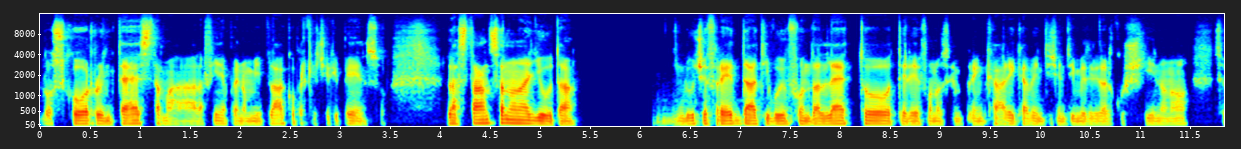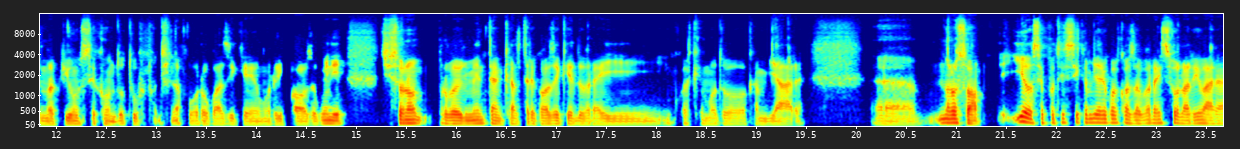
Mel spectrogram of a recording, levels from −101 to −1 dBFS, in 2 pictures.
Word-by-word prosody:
lo - - -7
scorro 95 0 +3
in 90 -1 -4
testa 95 0 +3
ma 85 -1 -6
alla 85 0 -6
fine 95 -2 -6
poi 90 - -7
non 85 0 -6
mi 85 -1 -6
placo 95 +1 -3
perché - - -9
ci - - -9
ripenso. 90 -3 -4 0.6
La - - +1
stanza 110 +2 +5
non 110 -2 +4
aiuta, 95 -4 +4 0.9
mhmm, - - -15
luce 95 +1 +1
fredda, 95 0 +4
TV 95 -1 -3
in 90 - +1
fondo 90 -1 -1
al 85 - +1
letto, 95 0 +3
telefono 85 0 -4
sempre 85 +1 -9
in 85 - -6
carica 90 0 -3
20 85 -1 -7
centimetri 85 0 -6
dal 85 -1 -3
cuscino, 90 0 -7
no, 90 +1 -6 0.2
sembra 90 -1 -3
più 95 +2 -1
un 90 - -2
secondo 90 -1 -4
turno - - -9
di - - -6
lavoro 90 -1 -6
quasi 90 0 -5
che 85 0 -4
un 85 0 -7
riposo. 85 0 -3
Quindi, 100 -1 +3 0.3
ci - - -1
sono 110 -1 +6
probabilmente 100 +1 +2
anche 95 0 -2
altre 90 +1 -2
cose 95 +1 0
che 90 +1 -1
dovrei 85 -1 -5
in - - -14
qualche - - -11
modo 90 -1 -8
cambiare. 85 -2 -3 0.6
Uhm, 85 0 -5
non 125 +1 +5
lo - - +11
so, 95 -6 +4
io - - +6
se - - +1
potessi 130 0 -1
cambiare 130 -1 +3
qualcosa 120 -4 +1
vorrei 110 +2 0
solo 115 -2 +2
arrivare 100 -1 +2
a - - -1
90 Hz, 185 wpm, -23 LUFS, 85-95 Hz, 0.9 s, lo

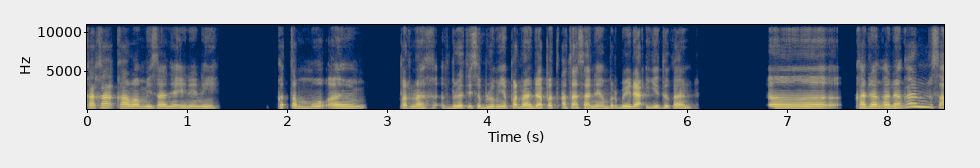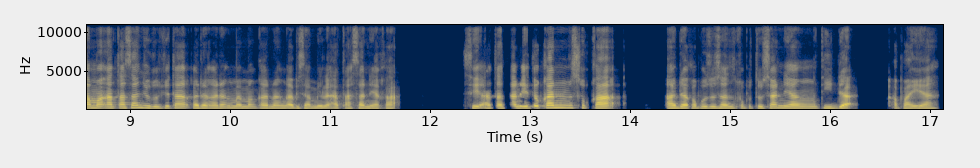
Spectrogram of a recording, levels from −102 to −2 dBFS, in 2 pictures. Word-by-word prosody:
Kakak 250 +6 +2
kalau 210 -2 +4
misalnya 205 -1 0
ini 205 +2 -2
nih, 180 -4 -1 0.7
ketemu, 200 +1 -2 0.2
eee, 205 0 +3 0.5
pernah 200 0 +1
eee, 195 -3 -12
berarti 165 +5 +1
sebelumnya 205 +2 -1
pernah 200 -2 +5
dapat 180 +1 +3
atasan 175 0 +2
yang 175 +1 -2
berbeda 175 +5 +4
gitu 155 +1 -3
kan? 180 +7 +1 0.8
Eee, 225 0 +3 0.2
kadang-kadang 220 +1 +4
kan 400 0 +2
sama 235 -4 +2
atasan 230 +4 0
juga 205 -6 -3
kita 225 +2 -2
kadang-kadang 190 +3 -1
memang 210 +1 -3
karena 190 -1 -1
nggak 160 -2 +1
bisa 170 - -3
milih 155 -2 -2
atasan 185 +6 -3
ya, 160 - -3
Kak. - - -3 0.7
Si 215 - -2
atasan 205 +1 -1
itu 245 +3 +2
kan 280 0 +6 0.2
suka 230 -7 +4 0.5
ada 200 0 +3
keputusan-keputusan 200 +1 -2
yang 200 -2 +2
tidak 195 -3 +1 0.3
apa 180 - -5
ya, 170 +1 -1
205 Hz, 160 wpm, -24 LUFS, 185-220 Hz, 0.8 s, kan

